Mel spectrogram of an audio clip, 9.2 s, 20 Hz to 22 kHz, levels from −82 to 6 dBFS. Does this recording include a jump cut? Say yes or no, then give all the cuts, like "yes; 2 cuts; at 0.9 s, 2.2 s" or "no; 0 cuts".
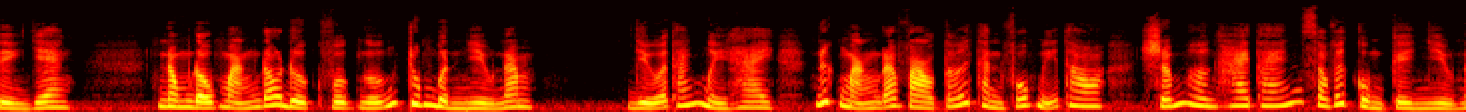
no; 0 cuts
